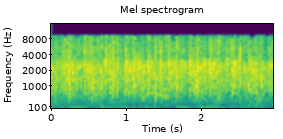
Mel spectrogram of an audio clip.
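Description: Loud, dense applause from a crowd fills the whole stretch, steady, with rapid overlapping claps and no voices standing out.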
